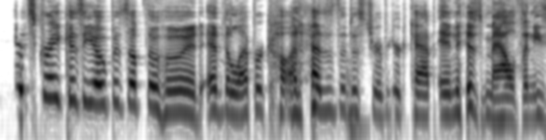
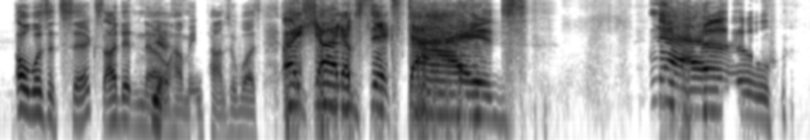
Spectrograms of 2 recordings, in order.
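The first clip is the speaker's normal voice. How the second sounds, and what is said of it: Imitates a movie character's voice. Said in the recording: “your Loomis impression”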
